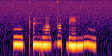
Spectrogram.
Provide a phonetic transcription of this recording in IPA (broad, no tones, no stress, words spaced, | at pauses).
o pʼɐ̃ŋɾolˠdˤi ɓɛŋwu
